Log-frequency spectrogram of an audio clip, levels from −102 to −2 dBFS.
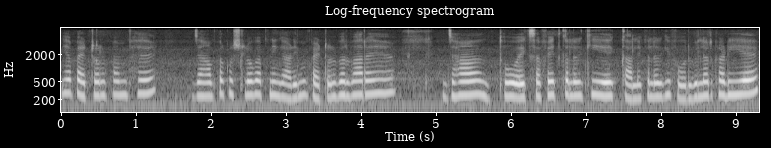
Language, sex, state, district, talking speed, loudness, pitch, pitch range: Hindi, female, Chhattisgarh, Kabirdham, 180 wpm, -23 LUFS, 255 Hz, 240-265 Hz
